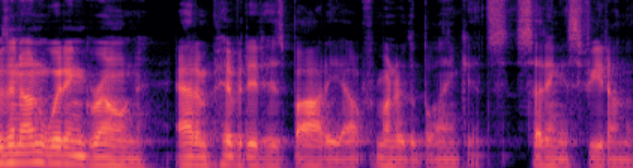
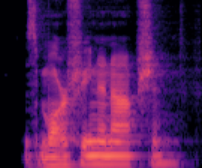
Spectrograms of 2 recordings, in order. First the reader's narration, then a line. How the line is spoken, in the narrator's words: he asked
